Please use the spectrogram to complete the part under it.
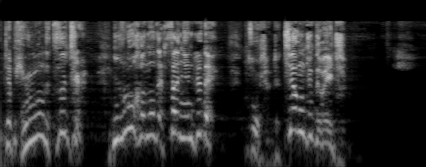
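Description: A young man speaks scornfully and sharply.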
